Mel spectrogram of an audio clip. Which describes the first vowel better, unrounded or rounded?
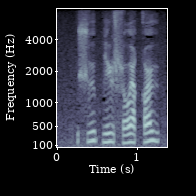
rounded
